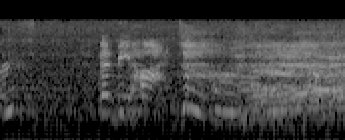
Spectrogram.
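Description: A young woman speaks excitedly, heard through a loudspeaker.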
